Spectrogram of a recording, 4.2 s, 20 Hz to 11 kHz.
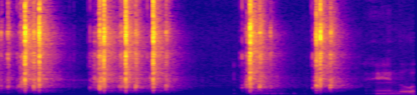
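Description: Recoil of an EMS Top Gun 3 arcade light gun firing while playing House of the Dead: four quick bursts of sharp, rapid mechanical clacks with short gaps between them, loud and close, ending in a brief electronic game tone.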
